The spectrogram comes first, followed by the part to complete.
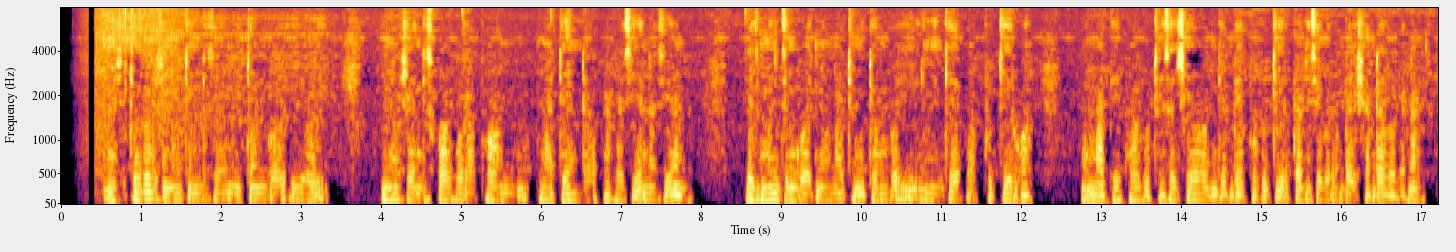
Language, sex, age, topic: Ndau, male, 25-35, health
